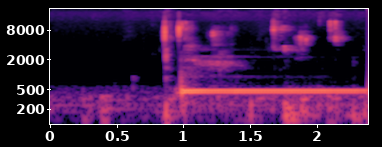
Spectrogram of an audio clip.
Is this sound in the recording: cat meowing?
no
